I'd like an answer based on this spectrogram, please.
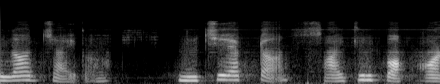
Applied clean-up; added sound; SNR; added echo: neural separator model SepFormer DNS4.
